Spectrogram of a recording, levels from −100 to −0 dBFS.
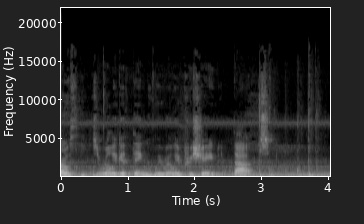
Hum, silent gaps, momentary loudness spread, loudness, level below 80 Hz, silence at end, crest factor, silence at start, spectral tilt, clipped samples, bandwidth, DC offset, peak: none; none; 8 LU; -42 LUFS; -60 dBFS; 0 s; 16 dB; 0 s; -6 dB/octave; under 0.1%; 16.5 kHz; under 0.1%; -24 dBFS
